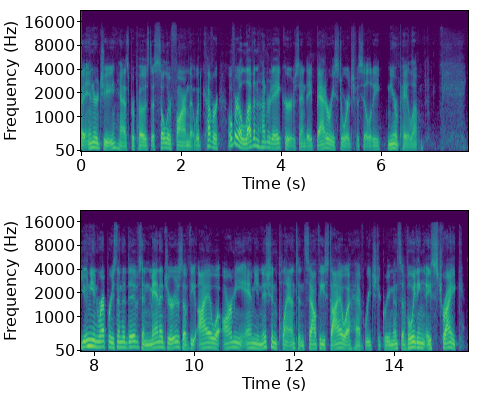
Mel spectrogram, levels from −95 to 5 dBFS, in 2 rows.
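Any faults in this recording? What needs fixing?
No faults; nothing needs fixing.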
